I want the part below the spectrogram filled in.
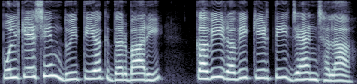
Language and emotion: Maithili, neutral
